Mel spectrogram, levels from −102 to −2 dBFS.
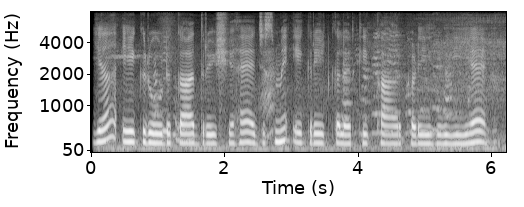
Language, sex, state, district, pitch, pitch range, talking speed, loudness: Hindi, female, Jharkhand, Deoghar, 200 Hz, 190-215 Hz, 145 wpm, -15 LUFS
